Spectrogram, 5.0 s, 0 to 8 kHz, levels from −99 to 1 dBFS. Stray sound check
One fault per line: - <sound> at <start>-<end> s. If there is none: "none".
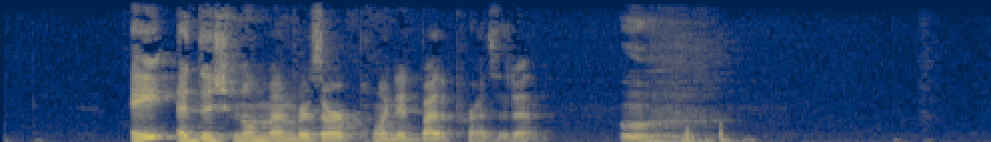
- sneeze at 3.1-3.8 s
